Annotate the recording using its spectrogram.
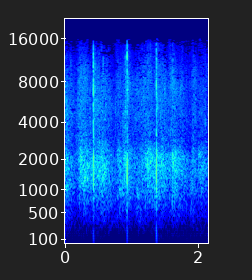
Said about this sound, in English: so give yourself a big round of applause. Good job, everybody.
